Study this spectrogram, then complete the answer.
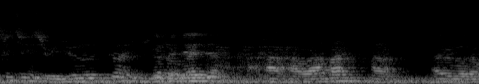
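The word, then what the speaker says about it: לומדת: You're hitting that last syllable. Just say Lomedet. Lo medet. All right, you gotta work on that one. So the syllables on the mem? Yes, Okay. just to go underneath the mem is a short vowel, has to be accented.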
